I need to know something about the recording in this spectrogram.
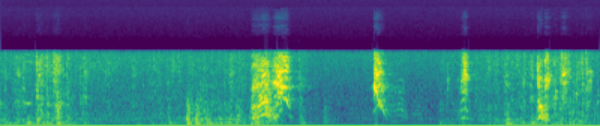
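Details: Sixty-nine-day-old Beagle puppies out on a deck for the first time; scattered short barks and yelps, one loud burst midway, with faint background noise throughout.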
